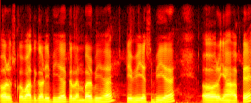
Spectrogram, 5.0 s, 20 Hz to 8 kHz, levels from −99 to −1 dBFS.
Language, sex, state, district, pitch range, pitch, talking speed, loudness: Hindi, male, Bihar, West Champaran, 135-145 Hz, 140 Hz, 190 wpm, -17 LUFS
